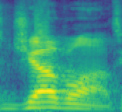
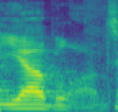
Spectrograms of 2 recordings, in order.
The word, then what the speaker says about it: Jablonski: No, it's Jablonski. It's not Yablonski.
